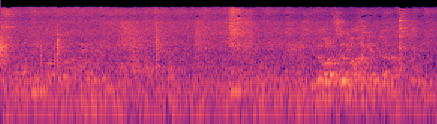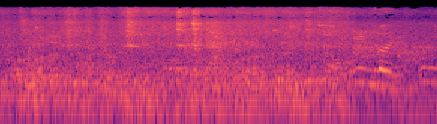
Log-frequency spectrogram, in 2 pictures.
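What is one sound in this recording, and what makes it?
Several adults chatter nearby in a busy, noisy room.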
